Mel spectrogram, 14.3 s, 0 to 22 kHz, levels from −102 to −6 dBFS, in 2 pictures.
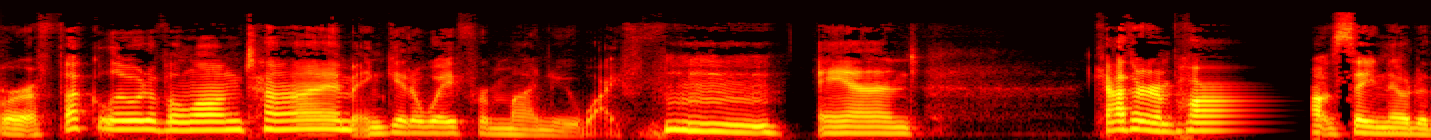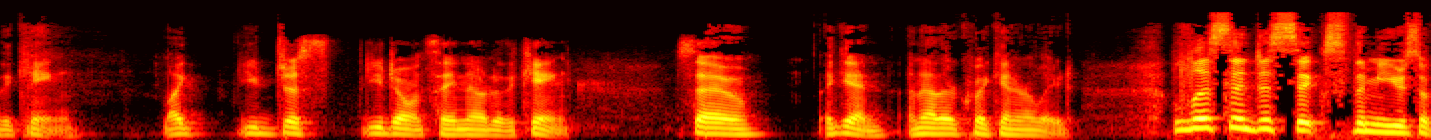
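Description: Long network dropout, 6.01 to 6.58 s: about half a second of speech likely never arrived. The receiver stretches the last sound into a fading buzz, then near-silence, and resumes with that stretch missing.

Input switched to a poorer device, 8.58 to 10.68 s: the speech abruptly turns duller, with nothing above 7.5 kHz and a faint new noise floor. This was likely a change of microphone, made without a gap and with little level change.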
